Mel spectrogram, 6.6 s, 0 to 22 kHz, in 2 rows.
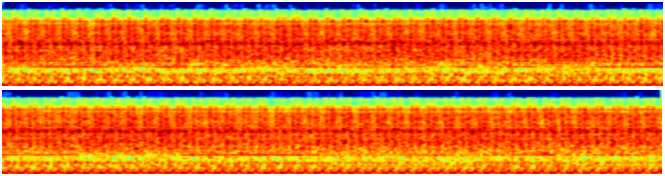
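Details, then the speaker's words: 1988 John Deere 318 with Onan P218 engine idling after start, fast even ticking over exhaust beat; terrible valve noise began weeks ago, owner suspects valve adjustment needed. "I don't know if you can hear that valve noise, but I sure can."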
